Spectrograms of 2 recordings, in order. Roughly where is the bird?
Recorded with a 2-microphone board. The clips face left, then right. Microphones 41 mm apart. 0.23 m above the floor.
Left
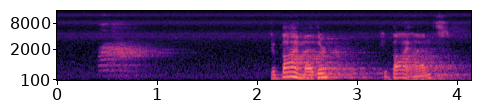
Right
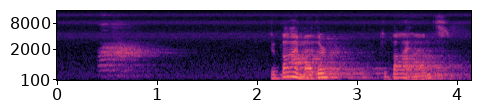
Right.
